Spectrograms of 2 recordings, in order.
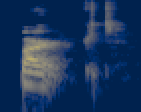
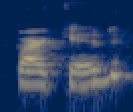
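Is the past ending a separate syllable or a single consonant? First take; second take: consonant; syllable. First: The ending is a single voiceless 't' sound. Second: The ending is an extra syllable, like 'id'. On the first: The speaker calls it right. "I will say barked" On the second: The speaker calls it wrong. "not barked"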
